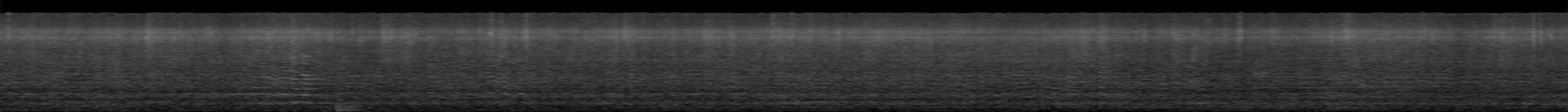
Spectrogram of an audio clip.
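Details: Constant buzzing hum from a crowd of honey bees moving in and out of a super-hive entrance, steady throughout with a brief low thump early on.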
